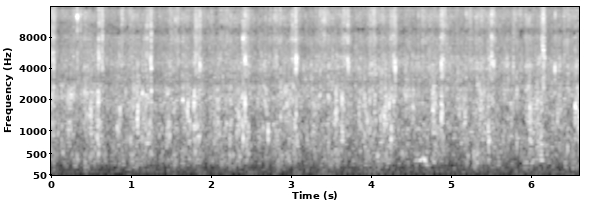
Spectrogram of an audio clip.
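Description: Paddles of a racing longboat crew dipping and splashing in the water in repeated strokes, with wind rushing on the microphone.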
